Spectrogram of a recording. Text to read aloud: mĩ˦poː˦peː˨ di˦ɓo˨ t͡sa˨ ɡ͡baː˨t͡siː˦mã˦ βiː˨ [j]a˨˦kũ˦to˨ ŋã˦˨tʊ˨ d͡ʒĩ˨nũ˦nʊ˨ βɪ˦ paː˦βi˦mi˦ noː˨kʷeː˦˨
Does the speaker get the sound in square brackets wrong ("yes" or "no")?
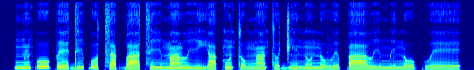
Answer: no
